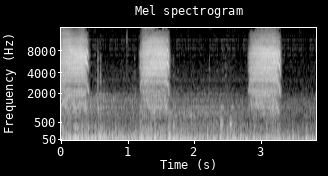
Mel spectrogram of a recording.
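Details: At a barn owl nest near Oak Harbor, Ohio, the male brings food while the female feeds the first owlet; three loud, rasping hisses of under half a second each, separated by quiet gaps of about a second.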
